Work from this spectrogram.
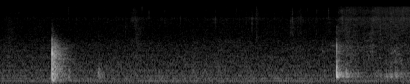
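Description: Minced garlic cloves dropped into melting butter and olive oil, giving two brief sizzling bursts a few seconds apart over a low steady frying hiss, close and fairly quiet.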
